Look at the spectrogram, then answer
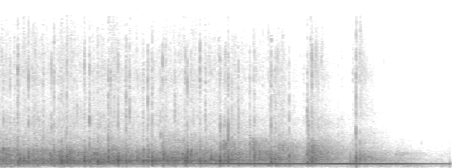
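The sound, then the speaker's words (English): A crowd claps steadily in a dense, sustained round of applause for a woman who gave a reading and hosted the morning gathering for the first time. The applause fades slightly at the end, with a steady high-pitched tone, like microphone feedback, humming underneath throughout. “Well done, let's give her a round of applause.”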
